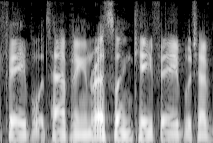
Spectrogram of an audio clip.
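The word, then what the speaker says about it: kayfabe: what's happening in wrestling kfabe which I've mispronounced for years I appreciated your your uh etymology of rhymes with hey babe it does look I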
